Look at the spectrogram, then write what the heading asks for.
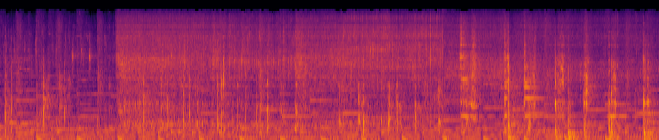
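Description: Melted butter sizzling in an aluminium pot as mashed potato is dropped in and stirred, with the metal ladle scraping and clicking against the pot. The sizzle is strongest from about two seconds in to about seven, and the ladle's scrapes and knocks take over near the end.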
